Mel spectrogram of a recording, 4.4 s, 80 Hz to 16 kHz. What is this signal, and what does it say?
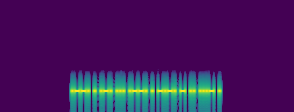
Morse code, heard as a keyed tone, about 50 wpm, 700 Hz. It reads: PERSPECTIVE
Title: Top 1001-1250 Words 50wpm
